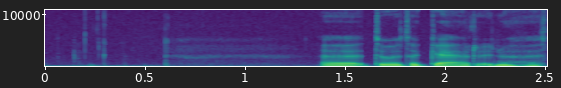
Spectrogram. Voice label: "ger", Welsh

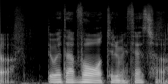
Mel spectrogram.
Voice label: "fod", Welsh

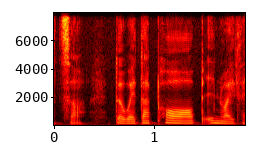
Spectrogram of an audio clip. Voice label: "pob", Welsh

